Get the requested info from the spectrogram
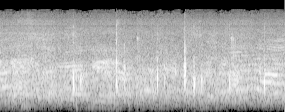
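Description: Distant voices of players and spectators calling out, with a few short, sharp clicks scattered through.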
